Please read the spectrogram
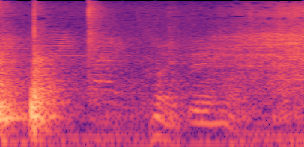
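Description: Two quick sharp knocks a fifth of a second apart, plastic parts of a Hot Wheels toy garage being handled, followed a second later by a brief faint bit of a voice.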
